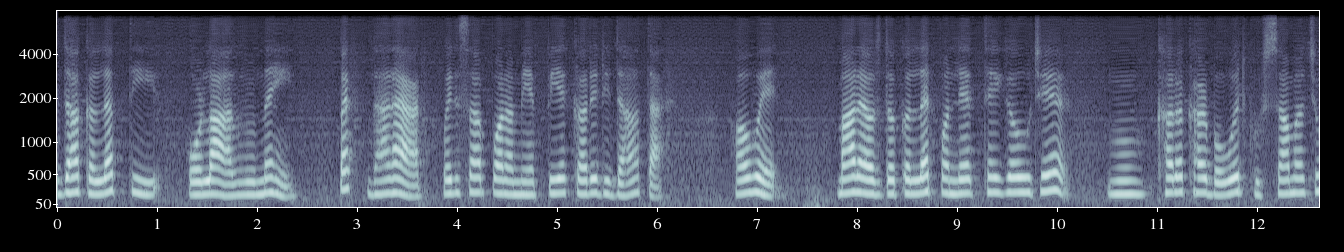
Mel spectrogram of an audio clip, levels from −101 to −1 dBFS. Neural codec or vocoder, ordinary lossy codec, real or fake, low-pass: codec, 16 kHz, 0.2 kbps, FocalCodec; none; fake; 7.2 kHz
